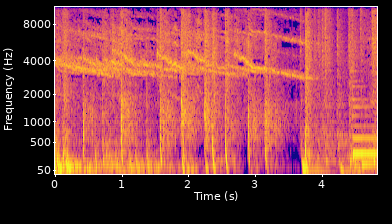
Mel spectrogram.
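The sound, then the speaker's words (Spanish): Fireworks explode in a rapid, irregular barrage of sharp cracks and bangs, with a high whistle slowly sliding downward through the first seconds. The volley stays loud and dense throughout, with no voices. “No hay lugar de España que no tengan estas fechas alguna feria o alguna romería que tenga como fin de fiesta los fuegos artificiales, pero ¿Cómo funcionan por dentro los fuegos artificiales y por qué explotan formando esas figuras?”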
